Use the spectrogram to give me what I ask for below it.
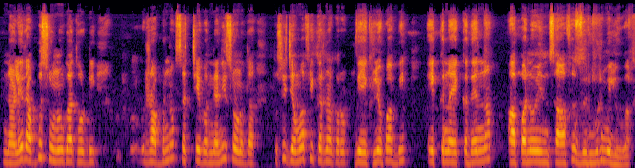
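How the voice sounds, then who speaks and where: An actress playing a caring young woman who calmly reassures and comforts. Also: a little high, moderate pace, breathy edge, rough recording. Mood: reassuring. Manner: soothing, reassuring. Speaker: young sister-in-law. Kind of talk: Punjabi web-series acting.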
